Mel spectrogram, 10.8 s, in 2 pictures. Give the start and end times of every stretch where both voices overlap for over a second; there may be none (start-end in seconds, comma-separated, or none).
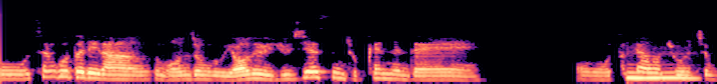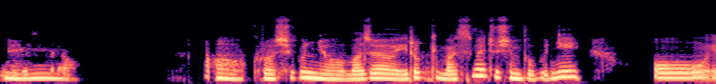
4.7-5.9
